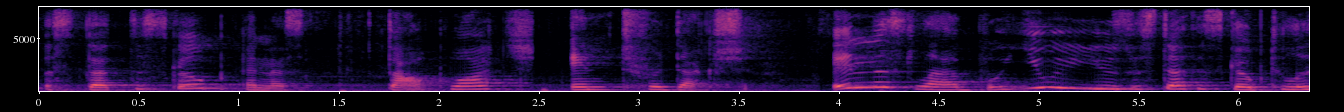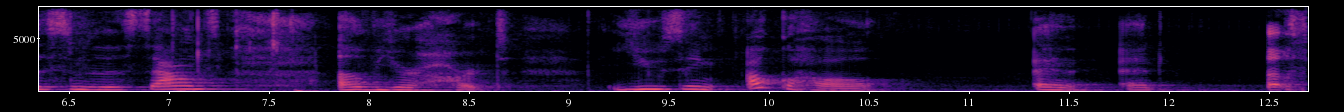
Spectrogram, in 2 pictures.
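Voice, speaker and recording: A woman's voice: a little high, a little mellow. A young woman with the hiccups reading science lab instructions aloud at home, with casual asides. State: has the hiccups. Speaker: vlogger doing a school science lab at home. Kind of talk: casual home video chat.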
